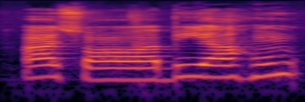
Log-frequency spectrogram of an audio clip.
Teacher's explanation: असाबिअहुम मीम साकिन है, इजहार शवी हो रहा है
